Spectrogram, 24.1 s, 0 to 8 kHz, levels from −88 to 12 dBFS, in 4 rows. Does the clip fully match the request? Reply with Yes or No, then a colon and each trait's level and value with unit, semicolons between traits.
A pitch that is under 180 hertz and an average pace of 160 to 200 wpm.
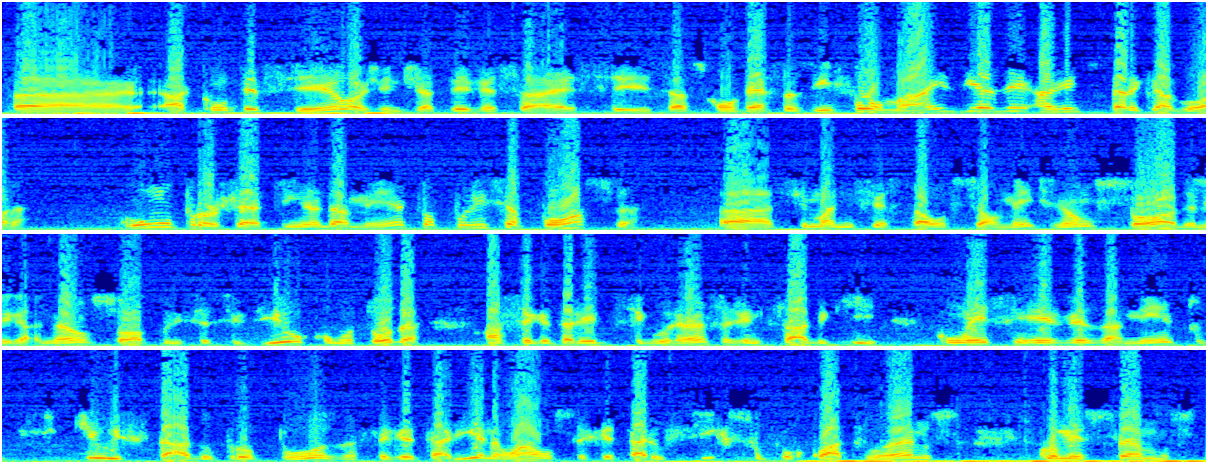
Yes: low, 135 Hz; average, 165 wpm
